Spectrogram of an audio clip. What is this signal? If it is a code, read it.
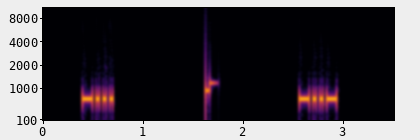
Morse code, heard as a keyed tone, about 35 wpm, 700 Hz. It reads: B X
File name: Single-Letter-Number-35wpm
